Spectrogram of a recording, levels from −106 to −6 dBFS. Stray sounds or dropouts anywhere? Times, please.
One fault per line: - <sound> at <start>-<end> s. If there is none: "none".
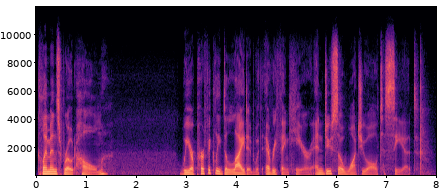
none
